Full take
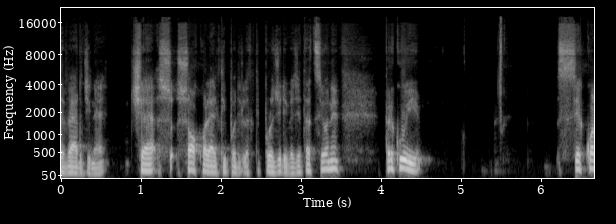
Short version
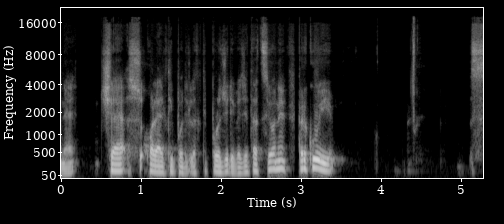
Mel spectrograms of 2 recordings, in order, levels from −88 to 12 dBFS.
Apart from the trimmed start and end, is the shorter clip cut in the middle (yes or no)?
yes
